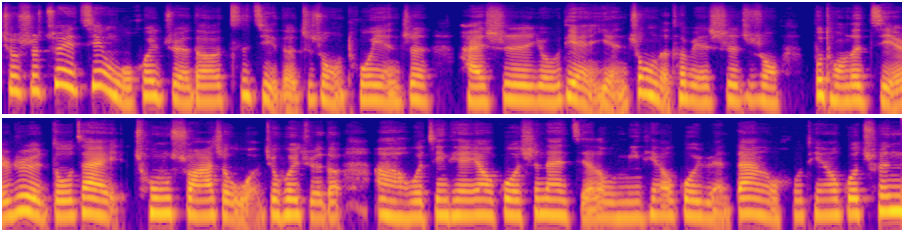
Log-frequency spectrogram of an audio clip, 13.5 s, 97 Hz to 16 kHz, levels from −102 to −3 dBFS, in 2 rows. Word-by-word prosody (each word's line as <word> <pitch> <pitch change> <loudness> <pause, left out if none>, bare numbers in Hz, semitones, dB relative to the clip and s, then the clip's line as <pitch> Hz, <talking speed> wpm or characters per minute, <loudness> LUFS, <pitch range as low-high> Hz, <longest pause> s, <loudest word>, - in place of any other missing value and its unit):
就 285 -2 +1
是 285 +2 -1
最 345 +4 +3
近 330 +1 +1
我 170 -7 +1
会 220 +5 +1
觉 185 -5 -3
得 175 0 -1
自 225 +6 -2
己 210 -4 -3
的 115 -3 -3
这 190 - -8
种 185 -3 -2
拖 190 -1 -1
延 180 - -1
症 185 0 -2 0.2
还 170 -1 +1
是 180 +1 0
有 175 -1 -1
点 185 -5 +1
严 - - -2
重 250 -4 +3
的， 200 - -1
特 205 - 0
别 175 -2 -2
是 180 +2 -3
这 190 0 -8
种 175 -3 -2 0.2
不 235 - +4
同 180 -5 0
的 180 0 +2
节 170 -4 -2
日 210 +2 +5
都 185 +1 0
在 200 -2 +3
冲 210 -1 +3
刷 195 -2 +2
着 185 -2 -2
我， 180 - -4
就 195 0 0
会 200 +1 +4
觉 180 -3 -4
得， 175 0 -4 0.2
啊， 185 -3 +1
我 180 +1 0
今 195 +3 -1
天 190 0 +1
要 195 -1 +1
过 190 0 +2
圣 200 +3 -3
诞 195 -2 +1
节 - - -4
了， - - -1
我 - - -4
明 175 0 -4
天 195 +3 -4
要 - - 0
过 190 0 0
元 175 - -5
旦 210 -1 +3
了， 185 - -2
我 - - -3
后 190 - -8
天 195 +1 -6
要 195 0 0
过 205 +1 +3
春 230 +3 +4
190 Hz, 300 characters per minute, -23 LUFS, 180-205 Hz, 0.2 s, 日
